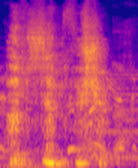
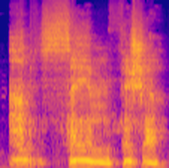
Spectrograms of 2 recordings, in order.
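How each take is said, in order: First: A strained, tight put-on voice. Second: A deep, eerie demon-like voice. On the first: "That sounds like a constipated Al Pacino" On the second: "I can do a demon voice"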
